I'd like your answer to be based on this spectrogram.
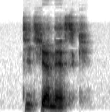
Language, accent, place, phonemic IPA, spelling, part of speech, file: French, France, Lyon, /ti.sja.nɛsk/, titianesque, adjective, LL-Q150 (fra)-titianesque.wav
- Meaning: Titianesque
